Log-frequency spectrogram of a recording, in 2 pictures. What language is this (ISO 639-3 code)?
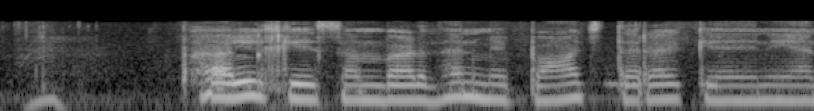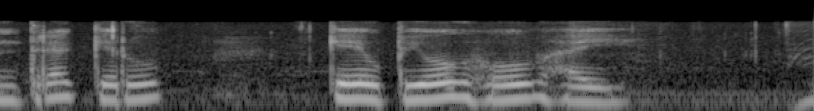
mag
